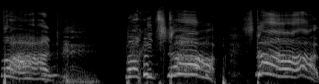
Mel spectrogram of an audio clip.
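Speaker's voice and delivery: mock yelling, very high and very slow. Retelling a patient in an ambulance: imitating a patient yelling. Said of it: "he's yelling at them".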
